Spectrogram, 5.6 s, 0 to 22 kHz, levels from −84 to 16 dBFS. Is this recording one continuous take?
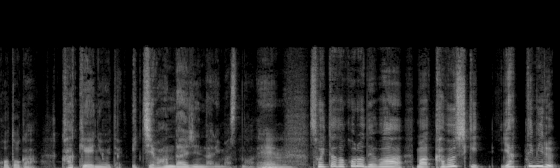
no; 1 cut; at 4.1 s

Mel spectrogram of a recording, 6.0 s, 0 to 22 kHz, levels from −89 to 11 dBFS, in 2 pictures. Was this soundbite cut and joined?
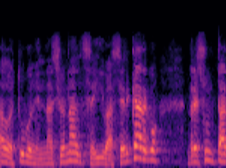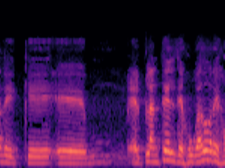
no; 0 cuts

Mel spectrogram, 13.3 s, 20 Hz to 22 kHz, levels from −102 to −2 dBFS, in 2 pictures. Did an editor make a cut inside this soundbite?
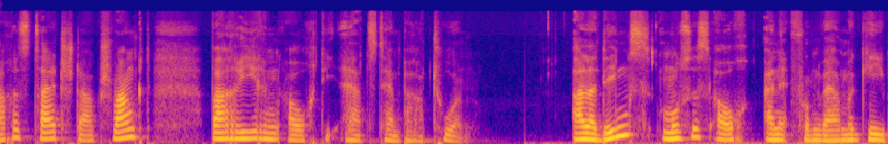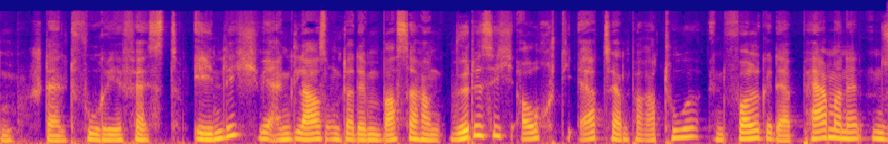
yes; 3 cuts; at 5.9 s, 8.1 s, 10.0 s

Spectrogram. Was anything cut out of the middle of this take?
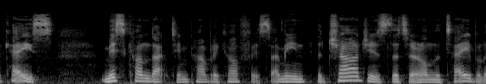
yes; 1 cut; at 3.1 s

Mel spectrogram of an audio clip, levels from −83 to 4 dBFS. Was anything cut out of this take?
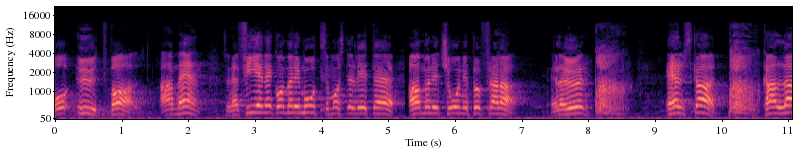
yes; 4 cuts; at 4.0 s, 4.5 s, 5.2 s, 8.1 s

